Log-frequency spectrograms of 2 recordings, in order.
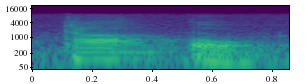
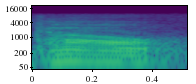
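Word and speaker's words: Thao: T-H-A-O, Tao. That's her name. You can pronounce whatever you want, but I pronounce it Tao.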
